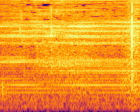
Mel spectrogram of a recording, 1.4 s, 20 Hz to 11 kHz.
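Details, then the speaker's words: Monster Cable HTS 1000 8-outlet surge protector, about five years old, plugged into a 110 V outlet: loud, constant electrical hum that persisted after unplugging and replugging. "there's the hum that's very loud this here is the switch that uh controls the eight Outlets"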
